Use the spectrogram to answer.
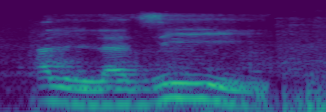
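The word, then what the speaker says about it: الَّذِي: আল্লা মাশাল্লাহ খুব সুন্দর আচ্ছা হোসাইন ভাই বানান করবেন এইটুকু আল লাল ইয়াজদি আল্লাজি আল্লাজি জাল ইয়াজের জি বেশি করে টান দিয়ে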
